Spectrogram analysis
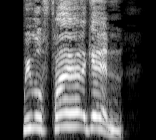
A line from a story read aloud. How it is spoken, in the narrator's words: Pilou yelled in the confusion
